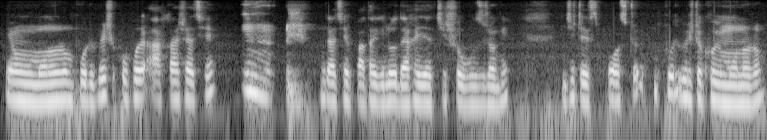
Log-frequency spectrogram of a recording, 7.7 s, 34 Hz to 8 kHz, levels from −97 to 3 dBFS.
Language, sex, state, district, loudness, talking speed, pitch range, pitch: Bengali, male, Odisha, Malkangiri, -13 LUFS, 135 wpm, 150-175 Hz, 160 Hz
